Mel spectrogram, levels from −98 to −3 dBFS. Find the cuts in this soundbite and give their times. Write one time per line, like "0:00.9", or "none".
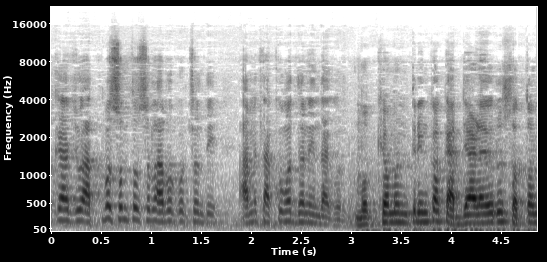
0:02.9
